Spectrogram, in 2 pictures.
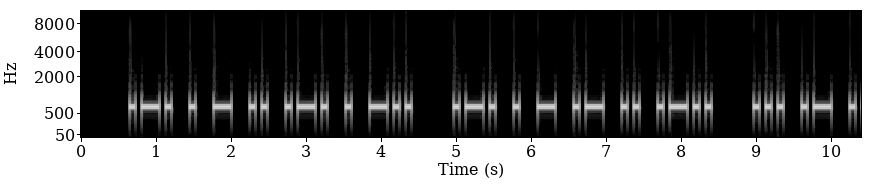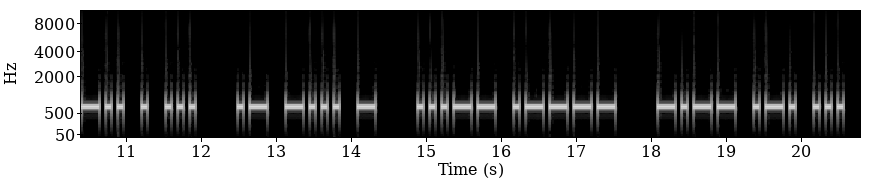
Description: Morse code, heard as a keyed tone, about 15 wpm, 700 Hz. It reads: RETIRED RETAIL SALES ABT 31 YRS
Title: Practice QSO - Exchange 3 - More Info - 15wpm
